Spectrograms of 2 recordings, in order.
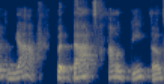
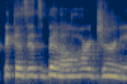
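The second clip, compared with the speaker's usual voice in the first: louder, higher, with a laugh breaking through; laughing while mad; 7 semitones higher, 8 dB louder than usual. Real, not acted. Telling the host about her journey, laughing in exasperation. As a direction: laugh through your frustration. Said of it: "I get mad".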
